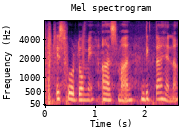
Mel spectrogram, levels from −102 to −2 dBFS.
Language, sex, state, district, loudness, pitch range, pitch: Hindi, female, Madhya Pradesh, Umaria, -14 LUFS, 205-230 Hz, 215 Hz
